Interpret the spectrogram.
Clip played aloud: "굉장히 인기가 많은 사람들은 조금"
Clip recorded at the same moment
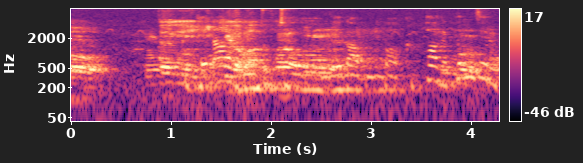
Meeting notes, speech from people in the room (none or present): present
